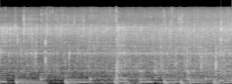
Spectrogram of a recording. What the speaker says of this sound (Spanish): Igualmente, freímos muy bien, suavemente a fuego bajo.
